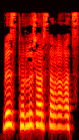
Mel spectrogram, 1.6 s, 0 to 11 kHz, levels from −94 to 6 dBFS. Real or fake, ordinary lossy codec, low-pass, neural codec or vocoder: real; MP3, 32 kbps; 9.9 kHz; none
